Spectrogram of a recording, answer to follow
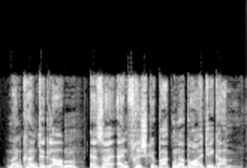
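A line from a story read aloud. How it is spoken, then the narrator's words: Cheerful. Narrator (German): sagte Vianello so fröhlich, als sei er bei der Hochzeit dabei gewesen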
